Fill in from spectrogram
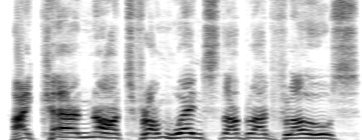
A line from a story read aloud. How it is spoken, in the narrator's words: roared Kroger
